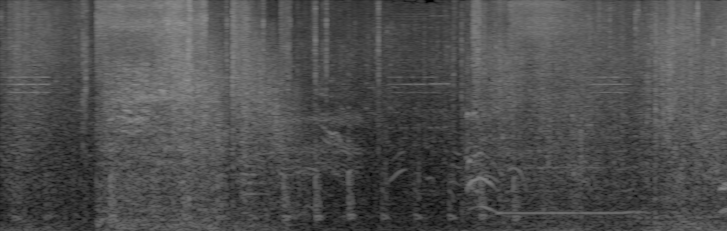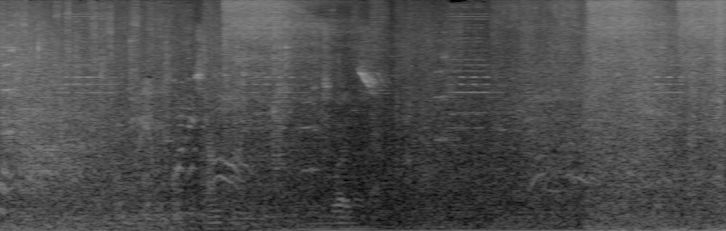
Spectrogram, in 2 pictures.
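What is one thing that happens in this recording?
Gunshots and explosions crack in a game fight.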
